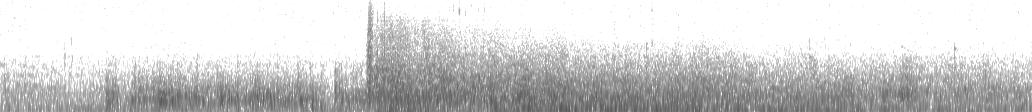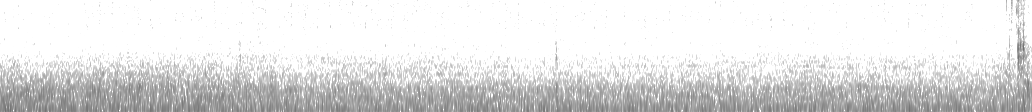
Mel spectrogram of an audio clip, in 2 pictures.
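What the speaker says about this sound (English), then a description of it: "There's a heavy storm here." A heavy storm in a video game: a sharp thunderclap rolls into a long rumble over a steady wash of rain, faint and distant-sounding, with no voices.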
